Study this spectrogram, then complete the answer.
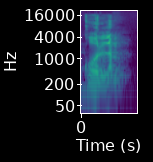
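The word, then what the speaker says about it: column: इसी प्रकार से ये देख लीजिए, एन साइलेंट रहेगा, ये क्या हो जाएगा, कोलम, कोलम।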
